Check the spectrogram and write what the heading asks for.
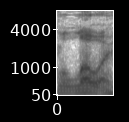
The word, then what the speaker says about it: Aloha: the next little area over is called aloa but it's spelt aloha we just called aloa here guys don't forget to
